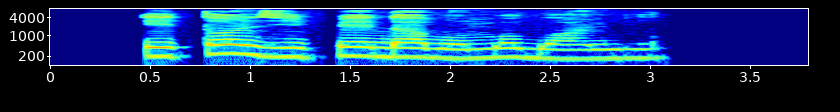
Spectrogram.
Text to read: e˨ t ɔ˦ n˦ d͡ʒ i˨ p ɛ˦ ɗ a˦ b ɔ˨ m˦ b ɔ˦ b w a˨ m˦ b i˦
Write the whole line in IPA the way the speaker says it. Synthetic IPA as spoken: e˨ t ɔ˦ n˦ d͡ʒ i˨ p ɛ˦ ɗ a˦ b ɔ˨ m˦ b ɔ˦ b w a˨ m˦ b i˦

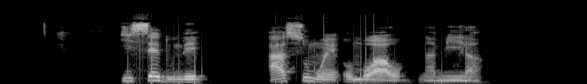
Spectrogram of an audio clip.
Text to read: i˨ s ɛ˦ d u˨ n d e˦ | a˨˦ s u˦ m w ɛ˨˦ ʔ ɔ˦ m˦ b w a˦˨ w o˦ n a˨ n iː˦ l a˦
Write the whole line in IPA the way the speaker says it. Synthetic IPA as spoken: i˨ s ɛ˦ d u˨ n d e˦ | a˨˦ s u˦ m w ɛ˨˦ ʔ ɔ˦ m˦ b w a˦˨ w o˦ n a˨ m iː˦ l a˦

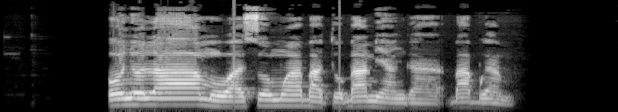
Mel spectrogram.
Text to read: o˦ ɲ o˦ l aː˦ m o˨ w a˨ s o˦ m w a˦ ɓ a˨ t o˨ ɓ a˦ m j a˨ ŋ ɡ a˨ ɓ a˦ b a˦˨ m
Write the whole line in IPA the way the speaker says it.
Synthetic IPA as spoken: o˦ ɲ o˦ l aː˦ m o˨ w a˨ s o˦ m w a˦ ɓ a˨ t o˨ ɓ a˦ m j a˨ ŋ ɡ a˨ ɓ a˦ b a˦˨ m

